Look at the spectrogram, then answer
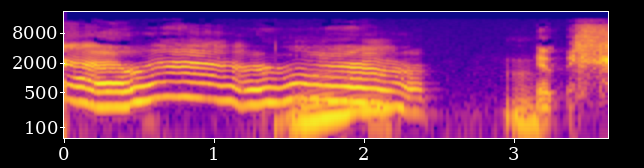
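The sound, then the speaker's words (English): A person mimics a screeching cat with a long, wavering, high-pitched yowl that bends up and down for about two seconds, followed by a short pause and a brief burst of voice. “Because I call them like mini screeching canning balls. Yeah. Yep. Yeah, they just go like.”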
